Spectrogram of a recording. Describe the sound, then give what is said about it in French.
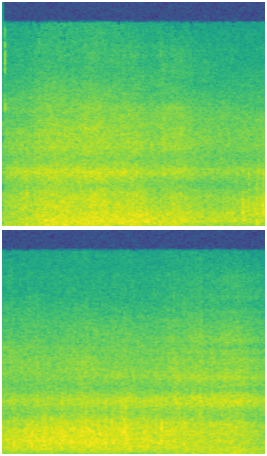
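Sea waves roll pebbles on a shore on a summer midday, a continuous rushing wash with gentle swells and a few slightly louder surges, mixed with wind noise. “Le soleil de midi rougit les pâles. Les galets roulent sous la mer.”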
